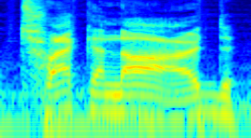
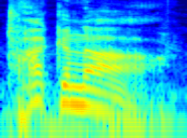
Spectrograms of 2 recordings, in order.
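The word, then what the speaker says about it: Traquenard: um excuse me monsieur tracquinard please in english i do not wish to hear my native tongue butchered while i eat as for my name not trackanard it is trackner um what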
